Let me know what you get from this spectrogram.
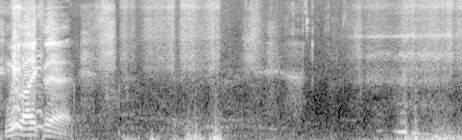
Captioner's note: host laughs; audio shuffling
